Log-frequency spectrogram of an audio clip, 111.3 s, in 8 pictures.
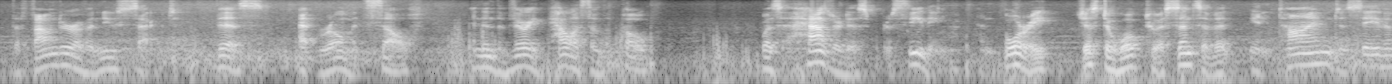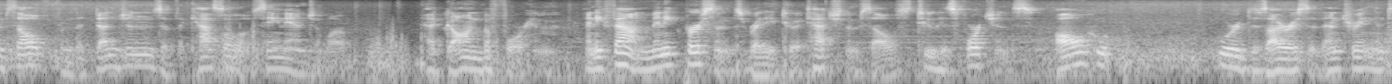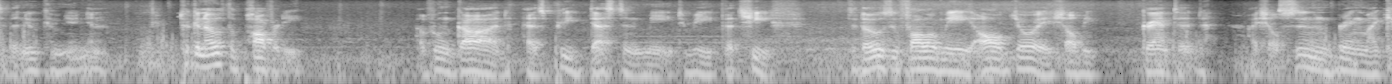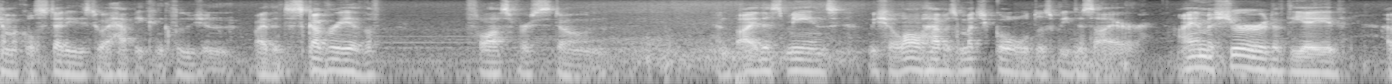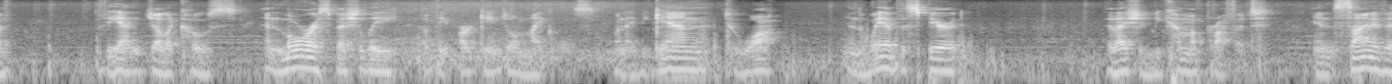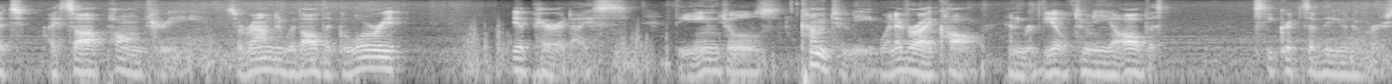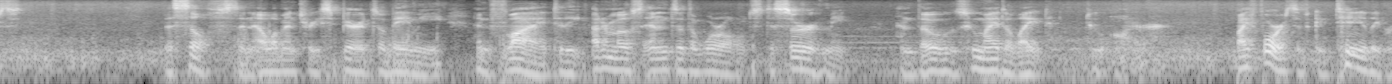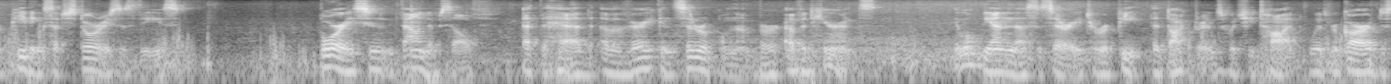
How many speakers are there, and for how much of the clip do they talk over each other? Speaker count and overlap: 1, no overlap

